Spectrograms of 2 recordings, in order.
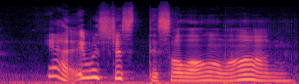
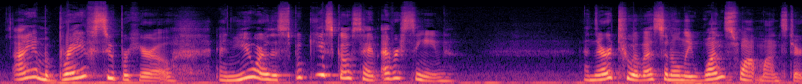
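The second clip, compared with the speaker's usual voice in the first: louder, eager pep talk; brave rallying; 3 semitones higher, 7 dB louder than usual. A narrator's reading. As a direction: rouse your friend to courage. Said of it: "Goose rallies Duck".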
